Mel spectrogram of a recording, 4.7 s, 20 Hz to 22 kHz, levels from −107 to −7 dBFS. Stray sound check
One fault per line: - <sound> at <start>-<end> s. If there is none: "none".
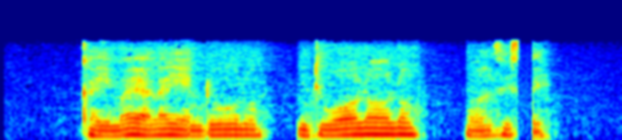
- dropout at 3.9-4.0 s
